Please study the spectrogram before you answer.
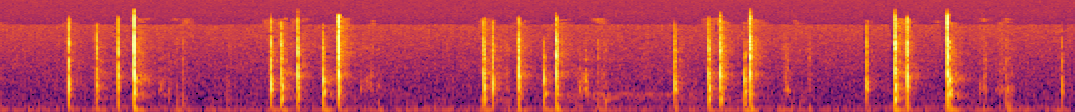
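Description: Long dark-painted nails tap and scratch a small, rectangular, printed cardboard box of Pink Cadillacs candy, hollow and apparently filled with candy, held in one hand and turned during the stretch. Quick clusters of short, dry, bright clicks and light scratches come in quiet bursts, each dying away almost at once.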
